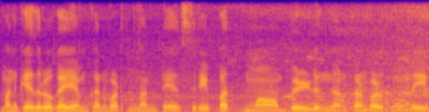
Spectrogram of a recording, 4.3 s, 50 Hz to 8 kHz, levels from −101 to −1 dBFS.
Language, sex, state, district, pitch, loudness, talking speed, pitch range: Telugu, male, Andhra Pradesh, Sri Satya Sai, 100 Hz, -19 LUFS, 110 wpm, 100-105 Hz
